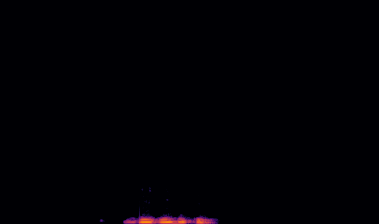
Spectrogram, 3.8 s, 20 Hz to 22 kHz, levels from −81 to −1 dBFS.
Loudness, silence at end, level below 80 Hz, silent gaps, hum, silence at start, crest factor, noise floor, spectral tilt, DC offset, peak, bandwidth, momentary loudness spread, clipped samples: -30 LUFS; 1.65 s; -76 dBFS; none; none; 1.25 s; 18 dB; under -90 dBFS; -12.5 dB/octave; under 0.1%; -16 dBFS; 1 kHz; 14 LU; under 0.1%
